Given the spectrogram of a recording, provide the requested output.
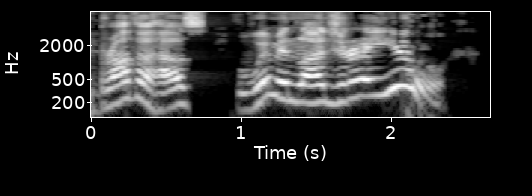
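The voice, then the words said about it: Imitated Eastern European broken English. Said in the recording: “this person was from like Eastern Europe or like Norway ... a stereotypical Native American is doing a Yakov Smirnoff impression”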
